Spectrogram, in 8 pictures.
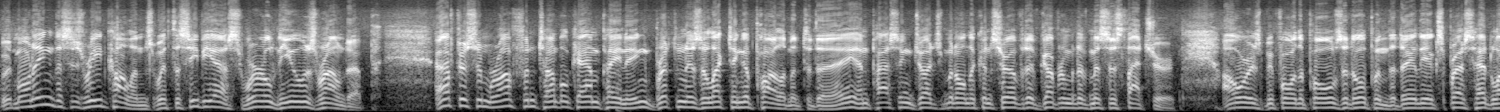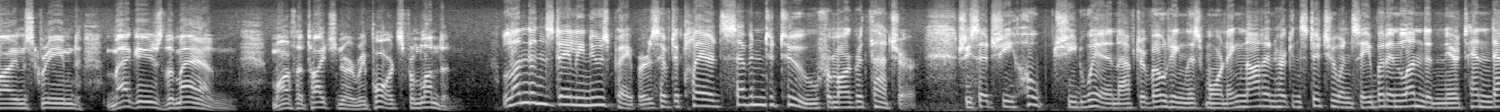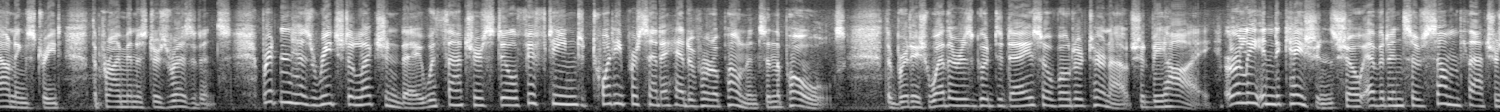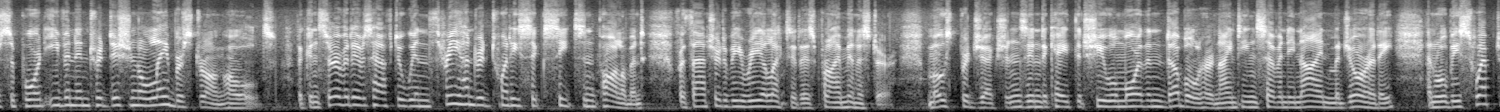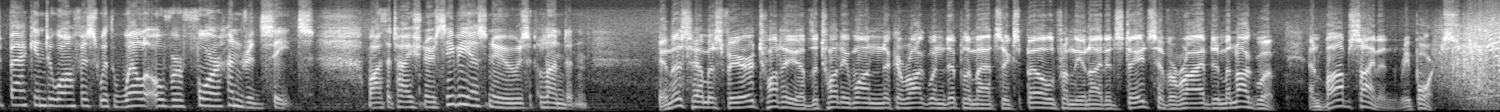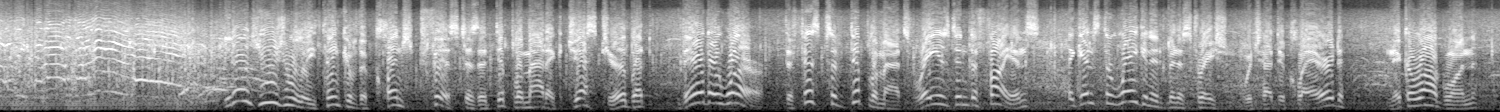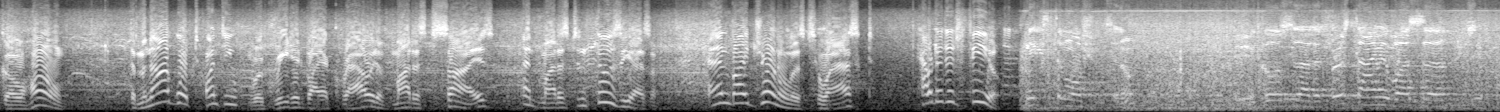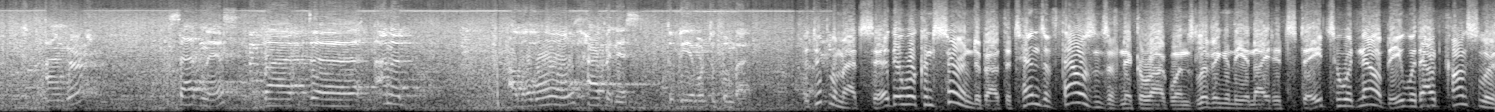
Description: CBS World News Roundup – Hourly News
